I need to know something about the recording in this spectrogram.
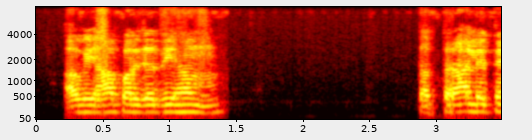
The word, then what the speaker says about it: तत्र: और इसका उच्चारण आप कीजिए शब्दों का सही उच्चारण कीजिए यहां पर तत्रा पश्यति अस्थतान पार्थ पितृथ पितामह ऐसा उच्चारण होगा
